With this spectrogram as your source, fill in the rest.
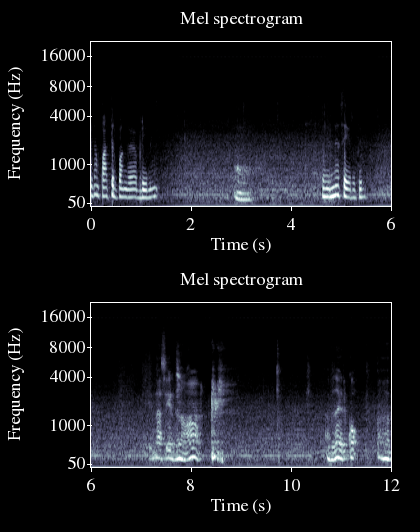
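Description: A woman talks quietly and closely.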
